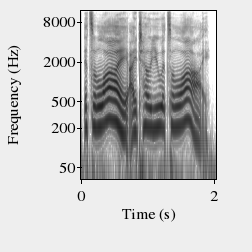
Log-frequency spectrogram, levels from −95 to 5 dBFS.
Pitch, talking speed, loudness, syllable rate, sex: 205 Hz, 235 wpm, -14 LUFS, 4.9 syllables/s, female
